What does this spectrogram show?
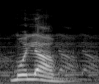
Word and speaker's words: মোলাম: গাইবার সময় বলতে হয়, সখী এইবার আমি মোলাম, মানে ওই দিকের ভাষার উচ্চারণটা মুর্শিদাবাদের উচ্চারণ, মোলাম।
